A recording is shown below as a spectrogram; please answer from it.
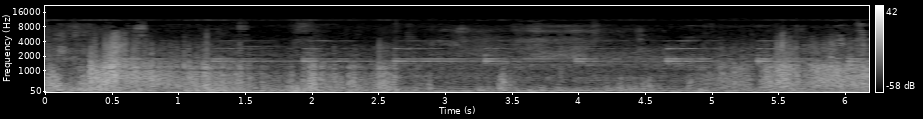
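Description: Low, continuous rumble of a train approaching on the rail line, rising and falling in loudness.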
